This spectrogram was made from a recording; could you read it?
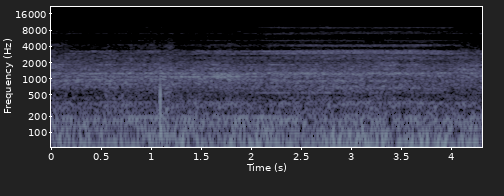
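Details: Coleman liquid-fuel lantern burning on full power inside a travel trailer: quiet, steady hiss and even roar with no sputter or surging, so it burns cleanly.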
